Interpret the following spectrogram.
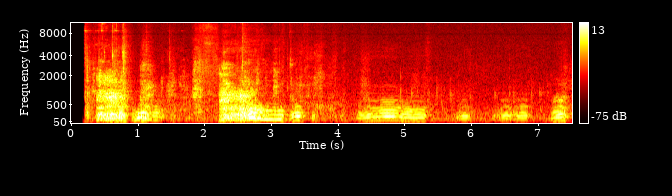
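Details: Two Giant Schnauzers, one black and one gray, growling as they play: loud rumbling growls in bursts over the first three seconds, then a deeper, steadier rolling growl and shorter grumbles that trail off.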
